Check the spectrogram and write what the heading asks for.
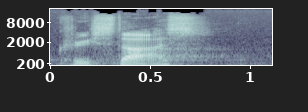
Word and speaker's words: Christos: Christ is the transliteration of the Greek word Christos. Actually, I said that wrong. Christos, meaning anointed one.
